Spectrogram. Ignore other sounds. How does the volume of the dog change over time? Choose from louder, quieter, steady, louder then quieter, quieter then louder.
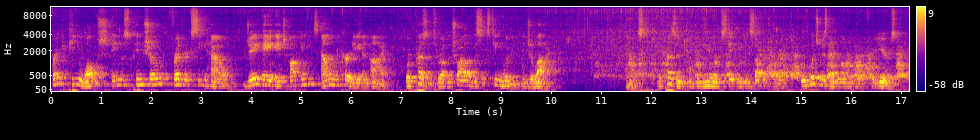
louder.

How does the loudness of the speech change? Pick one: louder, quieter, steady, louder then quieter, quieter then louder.
steady.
